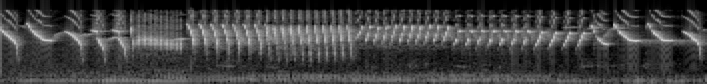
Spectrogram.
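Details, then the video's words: Canary lure song meant to get other canaries singing readily: swept whistled notes, then a long buzzy rapid trill and fast repeated chips, ending with downward-swept whistles. "Pancingan Burung Kenari Agar Cepat Gacorr"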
